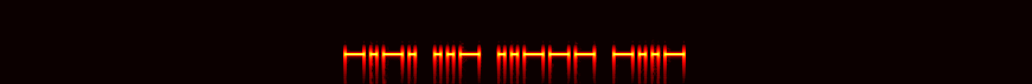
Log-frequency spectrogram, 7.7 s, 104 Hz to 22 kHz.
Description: Morse code, heard as a keyed tone, about 25 wpm, 700 Hz. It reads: CU2X
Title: DXCC-100 Call Signs - 4 Characters - Repeated 3x - 25wpm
